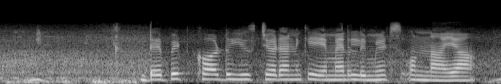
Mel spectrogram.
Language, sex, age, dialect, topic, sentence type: Telugu, female, 25-30, Telangana, banking, question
